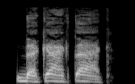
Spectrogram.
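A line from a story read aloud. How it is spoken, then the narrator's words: Growled. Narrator (Russian): прорычал Торрен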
